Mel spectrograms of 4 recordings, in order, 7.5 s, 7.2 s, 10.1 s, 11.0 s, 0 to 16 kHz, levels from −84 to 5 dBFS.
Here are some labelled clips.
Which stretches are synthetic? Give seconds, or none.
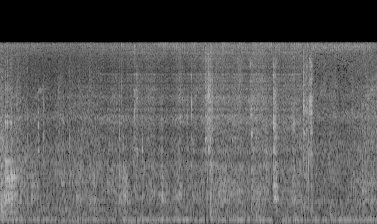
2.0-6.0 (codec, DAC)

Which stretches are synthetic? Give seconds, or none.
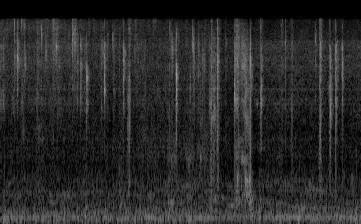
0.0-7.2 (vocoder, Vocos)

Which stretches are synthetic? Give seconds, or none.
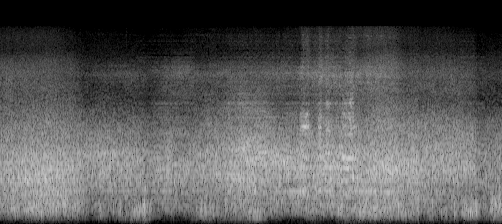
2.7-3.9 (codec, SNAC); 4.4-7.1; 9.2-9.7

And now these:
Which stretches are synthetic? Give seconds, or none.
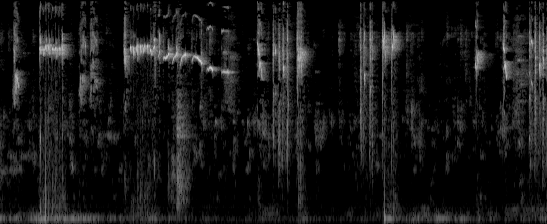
6.0-10.1 (vocoder, BigVGAN v2)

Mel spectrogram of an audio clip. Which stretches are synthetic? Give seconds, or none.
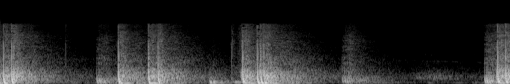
none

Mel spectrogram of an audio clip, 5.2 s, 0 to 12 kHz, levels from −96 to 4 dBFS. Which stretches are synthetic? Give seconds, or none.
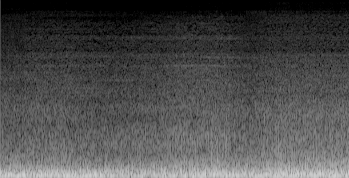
none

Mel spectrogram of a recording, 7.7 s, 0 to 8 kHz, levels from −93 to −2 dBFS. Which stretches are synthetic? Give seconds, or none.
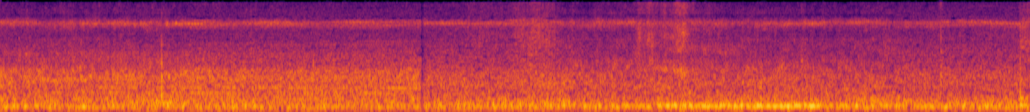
0.0-1.4 (codec, HILCodec); 4.2-6.7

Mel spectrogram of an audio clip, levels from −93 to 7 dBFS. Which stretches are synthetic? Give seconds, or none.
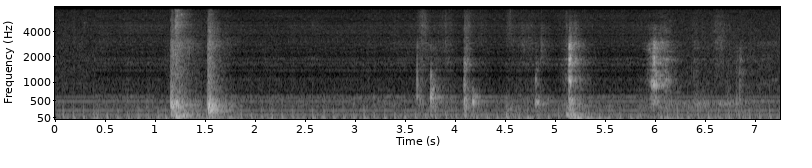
0.4-1.1 (codec, SNAC); 1.7-6.1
